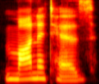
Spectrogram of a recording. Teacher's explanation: Arabic speakers sometimes drop the final Z sound and say monetez. Make sure you finish the word.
